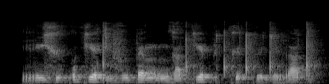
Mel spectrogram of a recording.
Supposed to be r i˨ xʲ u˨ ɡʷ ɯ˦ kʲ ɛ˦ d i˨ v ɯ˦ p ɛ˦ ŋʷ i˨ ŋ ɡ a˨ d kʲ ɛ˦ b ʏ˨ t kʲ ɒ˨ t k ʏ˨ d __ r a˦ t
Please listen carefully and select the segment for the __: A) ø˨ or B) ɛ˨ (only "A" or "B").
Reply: A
